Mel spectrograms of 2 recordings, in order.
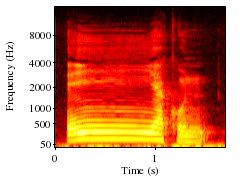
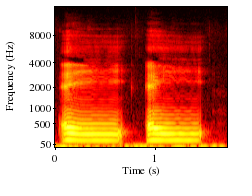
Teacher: For example, in yakun, so we do idgham, which means we merge a noon sakina into the ya. So it will be ya mushaddada. Then we do ghunna on the same time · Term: idgham with ghunna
